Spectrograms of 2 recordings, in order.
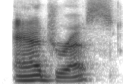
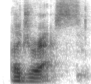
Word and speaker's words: address: So, the place where you live on a street can be either address or address, but the verb is always address.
